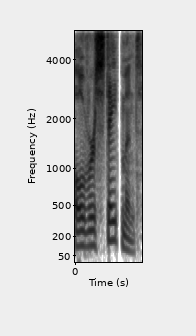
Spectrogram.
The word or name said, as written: overstatement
